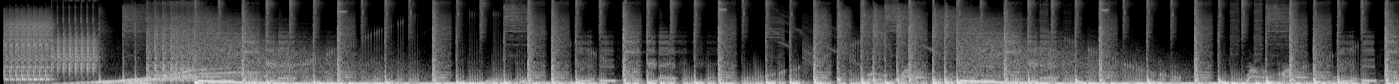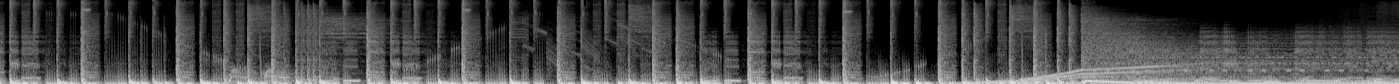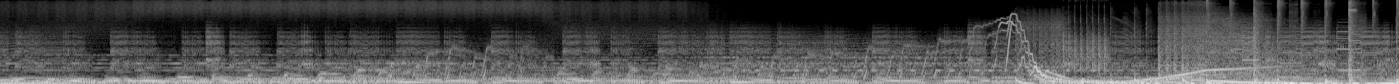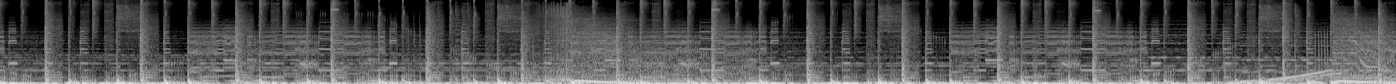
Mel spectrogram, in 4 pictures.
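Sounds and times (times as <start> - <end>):
big beat music on a Roland Fantom X: 0.0 - 55.9.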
